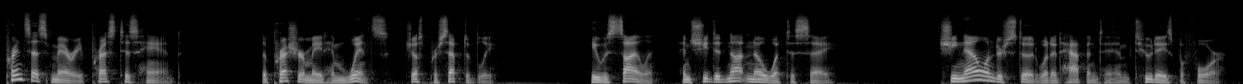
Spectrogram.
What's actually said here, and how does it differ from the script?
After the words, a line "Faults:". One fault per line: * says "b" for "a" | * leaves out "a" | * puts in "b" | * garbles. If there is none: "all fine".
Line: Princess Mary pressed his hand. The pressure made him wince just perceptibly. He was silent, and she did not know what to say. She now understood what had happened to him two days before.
Princess Mary pressed his hand. The pressure made him wince just perceptibly. He was silent, and she did not know what to say. She now understood what had happened to him two days before.
Faults:
all fine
